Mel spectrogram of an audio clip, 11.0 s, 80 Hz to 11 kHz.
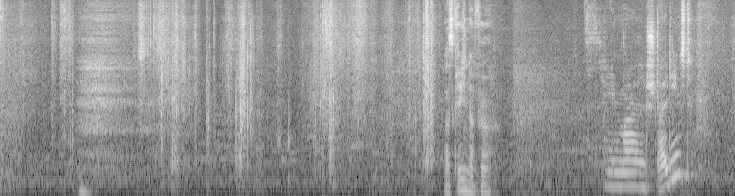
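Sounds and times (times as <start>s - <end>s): soft breath: 1.0s - 2.6s, 7.5s - 8.8s
paper pages rustling: 2.1s - 6.7s.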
